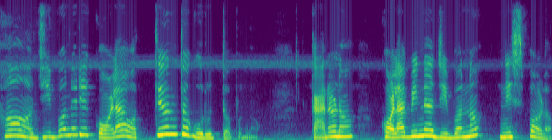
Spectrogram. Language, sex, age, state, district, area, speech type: Odia, female, 30-45, Odisha, Bhadrak, rural, spontaneous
